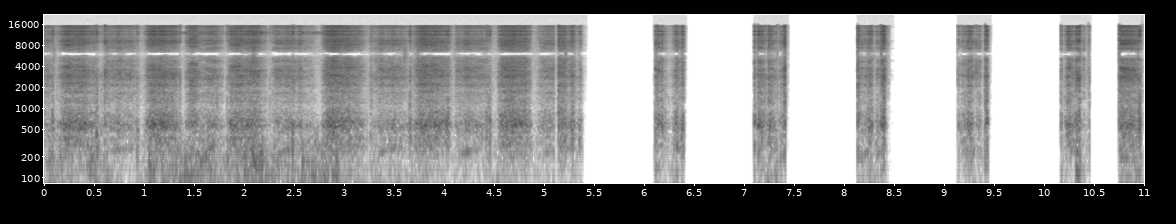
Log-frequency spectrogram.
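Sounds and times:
hard rasping breathing: 0.0 - 5.5, 10.2 - 11.0
camera rubbing noise: 6.1 - 6.5, 7.1 - 7.5, 8.2 - 8.5, 9.2 - 9.5, 10.2 - 11.0.

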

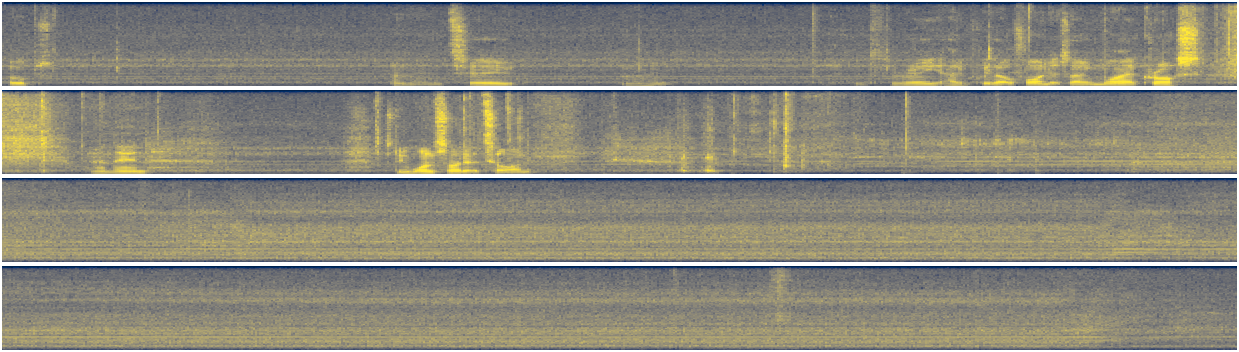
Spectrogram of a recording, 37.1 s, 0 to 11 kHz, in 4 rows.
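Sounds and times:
faint high whine: 2.4 - 37.0
hot air blowing: 8.0 - 37.0.

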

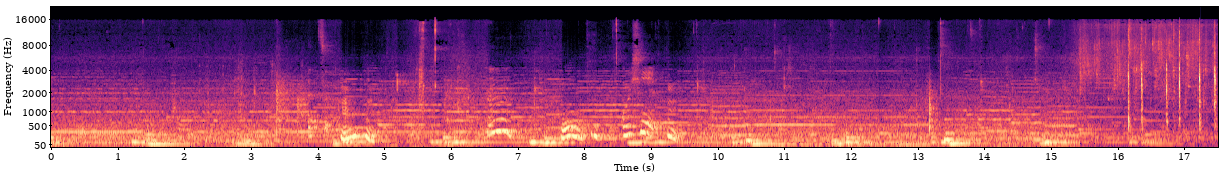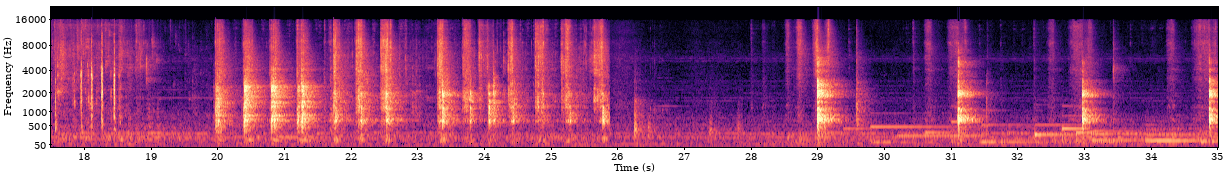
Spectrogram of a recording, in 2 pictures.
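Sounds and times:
knife chopping on cutting board: 20.0 - 22.7, 29.0 - 29.4, 31.0 - 31.4, 32.8 - 33.2, 34.8 - 35.0.

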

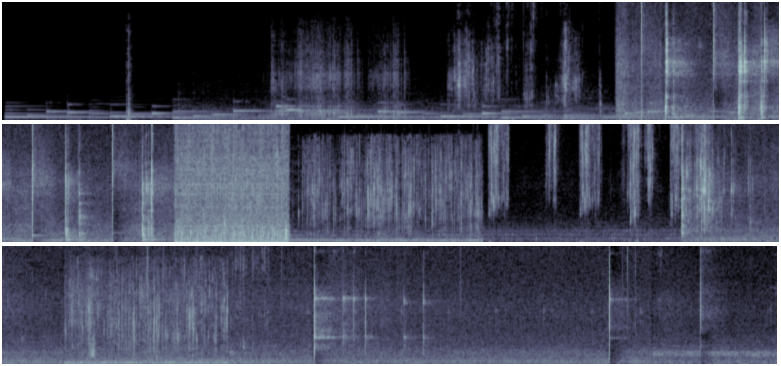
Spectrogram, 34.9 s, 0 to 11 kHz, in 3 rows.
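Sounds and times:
piano notes: 0.0 - 15.8
spoon stirring in ceramic bowl: 6.7 - 8.8, 9.6 - 13.0, 28.1 - 29.8
utensils knocking and clicking: 9.5 - 14.2, 28.0 - 29.8
loud rushing noise: 14.2 - 16.0.

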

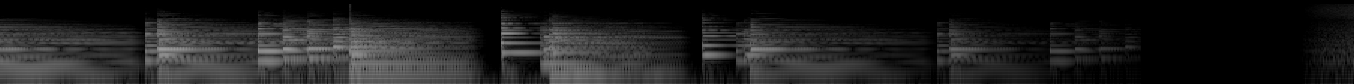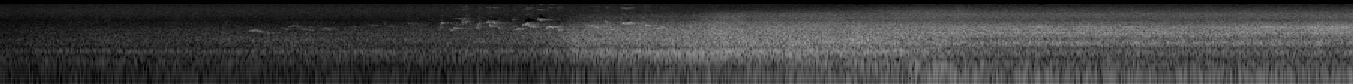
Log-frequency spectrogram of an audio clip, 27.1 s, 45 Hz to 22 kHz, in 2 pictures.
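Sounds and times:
express train passing: 13.1 - 27.0.

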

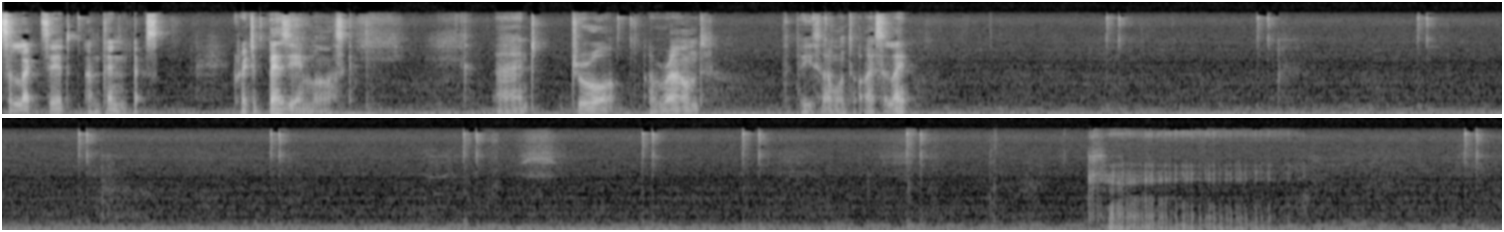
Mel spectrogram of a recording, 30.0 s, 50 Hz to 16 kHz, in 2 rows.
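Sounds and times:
steady low hum: 0.0 - 30.0
computer mouse clicking: 11.0 - 11.4, 12.5 - 12.8, 14.1 - 14.4, 15.7 - 16.0, 17.6 - 17.9, 19.6 - 19.9, 21.4 - 21.6, 22.4 - 22.7, 24.0 - 24.3, 29.6 - 29.9.

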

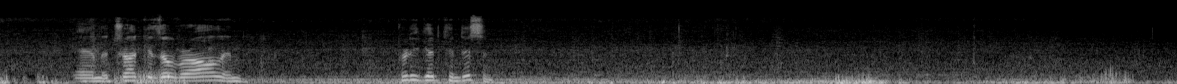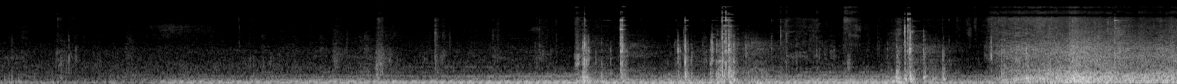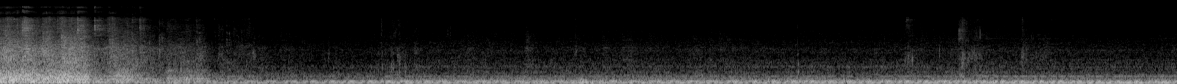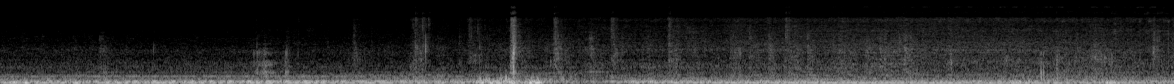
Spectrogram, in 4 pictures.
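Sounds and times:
vehicle engine idling: 0.0 - 47.0
roll-up door rolling: 17.5 - 26.3
metal latch clicks and knocks: 17.6 - 19.6, 20.7 - 21.3.

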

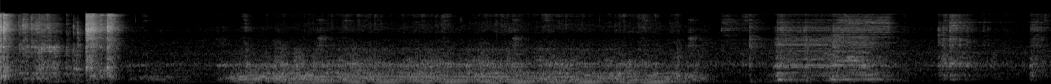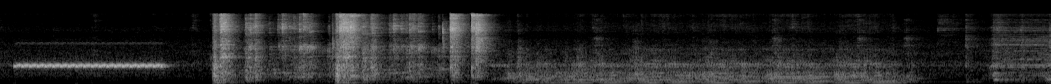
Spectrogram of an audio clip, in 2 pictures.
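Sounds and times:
metallic clatter of coins: 0.0 - 1.3
reels spinning with low hum: 0.0 - 10.6, 12.6 - 21.0.

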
